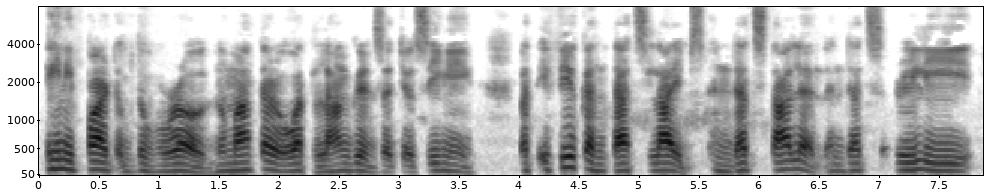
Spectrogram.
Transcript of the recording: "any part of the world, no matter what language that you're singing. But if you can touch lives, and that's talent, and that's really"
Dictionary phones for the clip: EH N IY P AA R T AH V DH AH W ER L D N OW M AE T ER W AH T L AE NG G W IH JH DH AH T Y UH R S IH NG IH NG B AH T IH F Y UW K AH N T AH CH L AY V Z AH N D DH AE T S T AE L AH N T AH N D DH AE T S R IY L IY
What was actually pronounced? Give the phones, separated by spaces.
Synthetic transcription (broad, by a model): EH N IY P AA R T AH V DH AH W ER L D N OW M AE T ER W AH T L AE NG G W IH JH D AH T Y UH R S IH NG IH NG B AH T IH F Y UW K AH N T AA S L AY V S AH N D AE T S T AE L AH N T AH N D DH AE T S R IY L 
